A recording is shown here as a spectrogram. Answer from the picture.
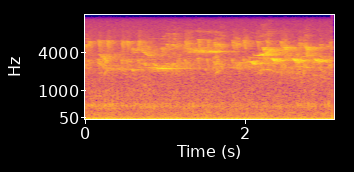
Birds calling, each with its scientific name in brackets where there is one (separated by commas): Apapane (Himatione sanguinea), Warbling White-eye (Zosterops japonicus)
